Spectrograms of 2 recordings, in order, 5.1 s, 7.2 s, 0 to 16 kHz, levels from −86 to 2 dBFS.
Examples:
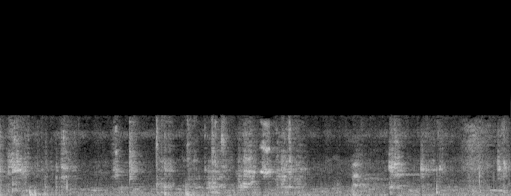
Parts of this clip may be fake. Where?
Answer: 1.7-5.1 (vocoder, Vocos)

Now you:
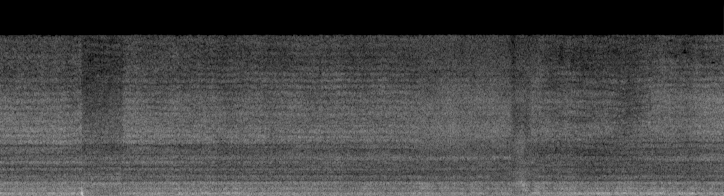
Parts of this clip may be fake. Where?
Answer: 4.2-5.4 (autoencoder, DAC-VAE)

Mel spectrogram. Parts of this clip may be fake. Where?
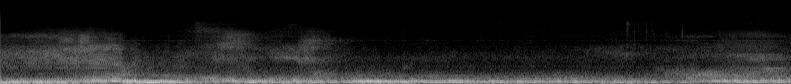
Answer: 0.0-7.9 (codec, ZipCodec)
